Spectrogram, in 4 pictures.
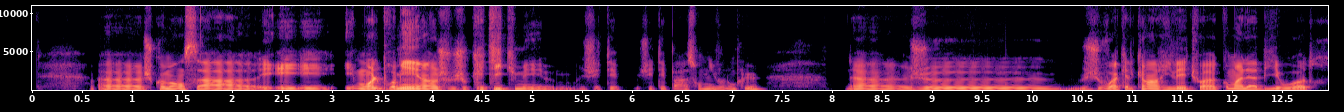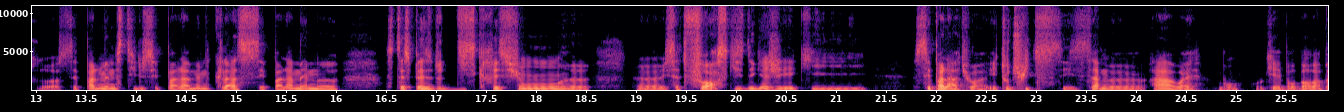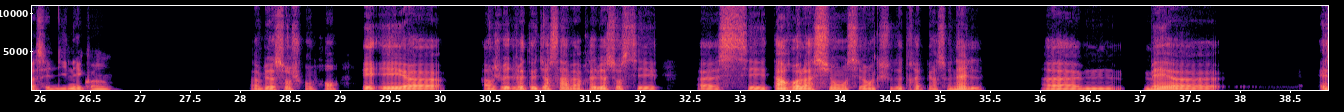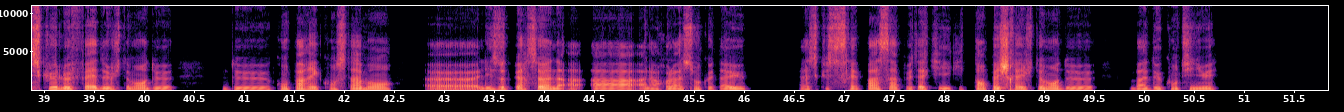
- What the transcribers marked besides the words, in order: drawn out: "je"; stressed: "force"
- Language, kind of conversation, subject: French, advice, Comment as-tu vécu la solitude et le vide après la séparation ?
